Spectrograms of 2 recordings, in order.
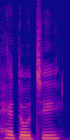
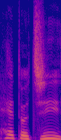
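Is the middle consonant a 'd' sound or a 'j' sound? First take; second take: d; j. First: The middle consonant is a hard 'd' sound. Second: The middle consonant is a soft 'j' sound. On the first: The speaker calls it wrong. "해돋이 아니고" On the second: The speaker calls it right. "디귿이 부드럽게 해돋이 즈 발음 나죠"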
